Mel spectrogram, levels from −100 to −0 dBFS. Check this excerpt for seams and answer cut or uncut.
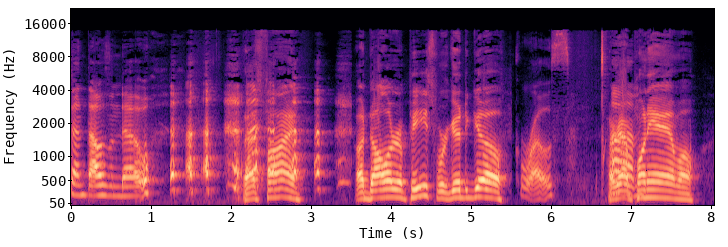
cut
